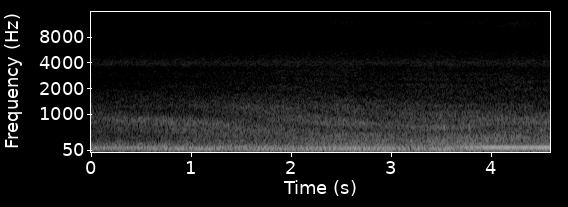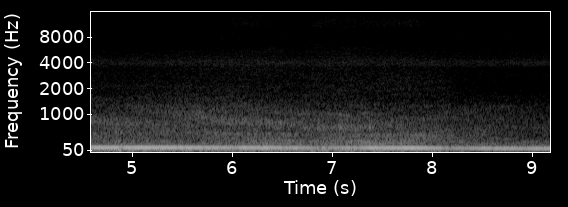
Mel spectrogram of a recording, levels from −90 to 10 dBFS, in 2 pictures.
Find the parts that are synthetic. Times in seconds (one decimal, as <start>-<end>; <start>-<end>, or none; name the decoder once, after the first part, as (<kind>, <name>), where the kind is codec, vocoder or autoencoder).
none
